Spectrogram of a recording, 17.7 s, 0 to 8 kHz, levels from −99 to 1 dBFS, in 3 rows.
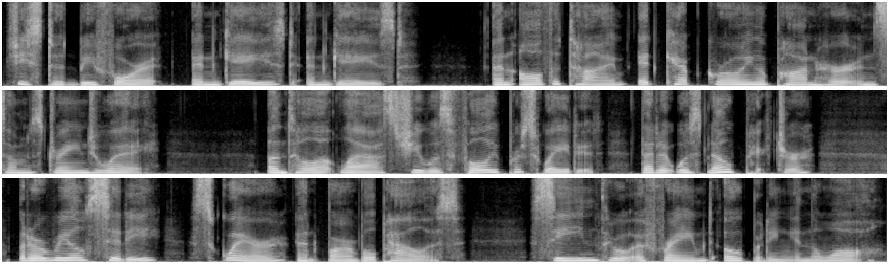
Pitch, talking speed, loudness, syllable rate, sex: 175 Hz, 165 wpm, -19 LUFS, 4.7 syllables/s, female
